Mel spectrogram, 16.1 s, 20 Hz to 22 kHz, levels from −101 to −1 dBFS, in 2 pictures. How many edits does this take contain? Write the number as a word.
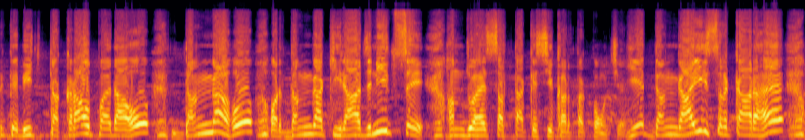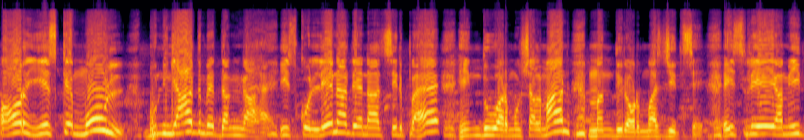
two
